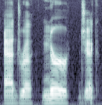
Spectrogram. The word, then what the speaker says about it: adrenergic: about the emphasis so it tells you with a symbol that looks like a apostrophe which syllable gets the emphasis so in this case it's addre nergic and not all the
